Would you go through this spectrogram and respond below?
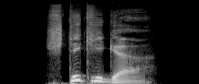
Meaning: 1. comparative degree of stickig 2. inflection of stickig: strong/mixed nominative masculine singular 3. inflection of stickig: strong genitive/dative feminine singular
- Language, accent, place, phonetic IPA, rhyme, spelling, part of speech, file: German, Germany, Berlin, [ˈʃtɪkɪɡɐ], -ɪkɪɡɐ, stickiger, adjective, De-stickiger.ogg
